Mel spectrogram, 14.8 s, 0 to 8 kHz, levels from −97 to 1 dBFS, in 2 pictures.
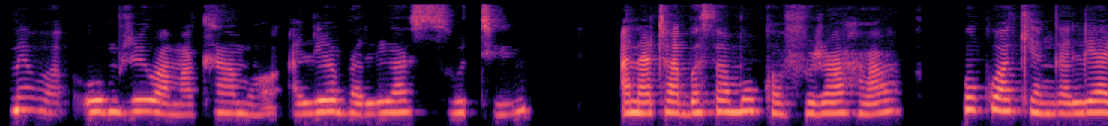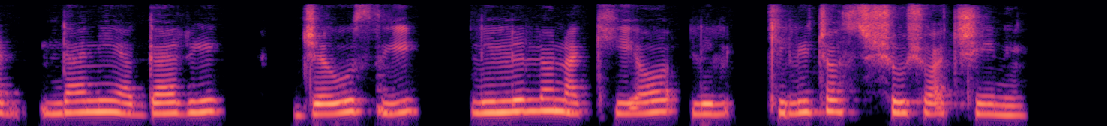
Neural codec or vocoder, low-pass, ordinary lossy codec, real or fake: none; 7.2 kHz; MP3, 64 kbps; real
